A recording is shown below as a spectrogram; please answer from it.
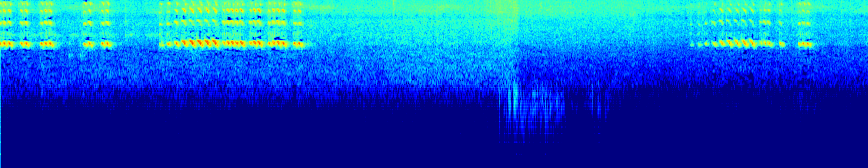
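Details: Night-time cricket song recorded as sleep sounds: clustered high chirps in bursts for three seconds, a long near-silent stretch with a soft low rustle, then renewed pulsed chirping.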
